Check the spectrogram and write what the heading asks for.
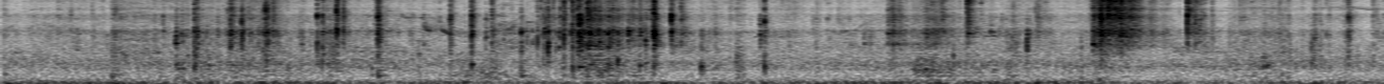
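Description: A metal wire shopping trolley being dragged and wrestled out of dry brambles and undergrowth: twigs crackling and snapping against the wire frame, with louder crashes of brush about three seconds in and again near the end.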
